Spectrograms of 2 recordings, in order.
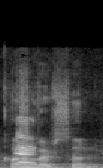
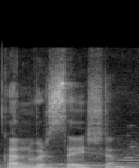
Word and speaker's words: conversation: It's walked not conversion, it's conversation.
